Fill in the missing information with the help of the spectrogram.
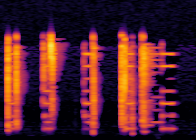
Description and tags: digi code door uncatch
This is the sound of a code being entered into digital keypad for a locked door, then the door being opened. The door separates the outside from the inside. Nice sample with quality high frequencies.
keypad, click, lock, digital, code, beep, door, field-recording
